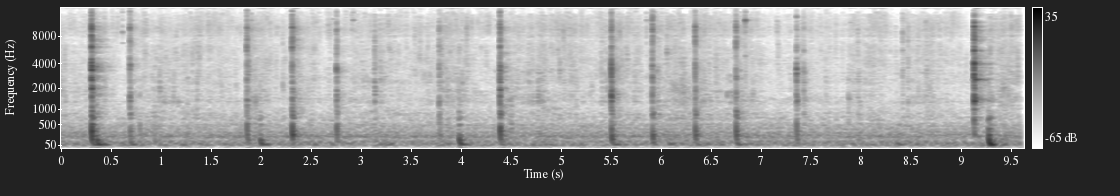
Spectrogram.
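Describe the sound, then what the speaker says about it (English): Cornbread batter for a buttermilk honey skillet cornbread is stirred in a bowl, with quiet scraping and a series of sharp spoon taps against the sides, roughly one every half second to second. "It says stir well, so you're gonna stir it up real well."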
